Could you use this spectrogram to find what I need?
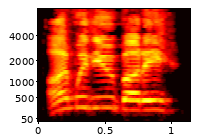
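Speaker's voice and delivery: high excited retold reply; lit up, eager. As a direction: pipe up high, acting out a friend lighting up. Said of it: "Kev just lit up".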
